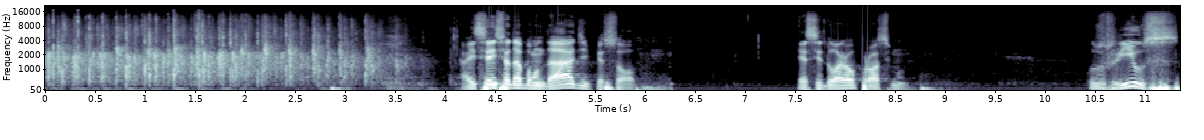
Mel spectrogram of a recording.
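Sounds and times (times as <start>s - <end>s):
audience applauding: 0.0s - 3.8s
speech: 4.2s - 6.0s, 7.5s - 8.7s, 10.4s - 11.3s.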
